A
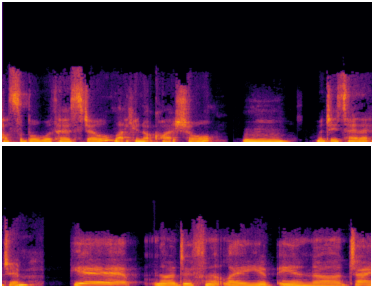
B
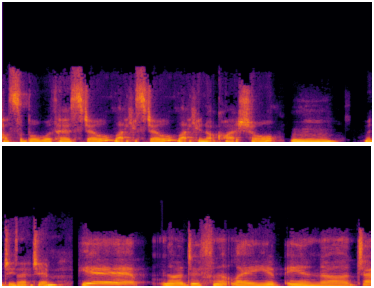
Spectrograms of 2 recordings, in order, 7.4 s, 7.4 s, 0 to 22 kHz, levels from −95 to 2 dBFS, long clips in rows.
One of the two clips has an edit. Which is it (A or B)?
B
